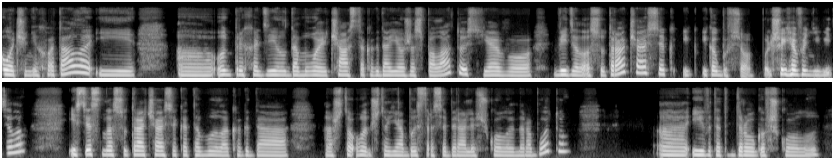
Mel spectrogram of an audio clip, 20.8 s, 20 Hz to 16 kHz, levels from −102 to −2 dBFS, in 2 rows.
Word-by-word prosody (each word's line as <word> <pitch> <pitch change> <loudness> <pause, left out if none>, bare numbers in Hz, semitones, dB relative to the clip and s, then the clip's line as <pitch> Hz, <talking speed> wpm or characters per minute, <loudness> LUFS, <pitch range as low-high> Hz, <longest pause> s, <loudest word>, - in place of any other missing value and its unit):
Очень 200 -4 +5
не 180 - -2
хватало, 275 - +2
и, 190 -1 -1 0.5
а, 180 0 -1
он 205 -1 +2
приходил 195 -1 +1
домой 185 0 0
часто, 190 -1 0
когда 185 +1 -2
я 185 0 +2
уже 180 0 -2
спала, 180 - -1
то 300 -4 0
есть 230 -3 0
я 185 0 +2
его 175 -1 -1 0.3
видела 190 -2 +4
с 165 - -5
утра 210 - +3
часик 280 -9 +1
и - - -5
к - - -30
и 195 - -3
как 195 -1 +2
бы - - -5
всё. - - -5
Больше 225 - +4
я 220 0 +8
его 210 0 +2
не 185 -1 -3
видела. 300 +5 -1 0.6
Естественно, 205 -1 +4
с 200 - -3
утра 200 0 +4
часик 195 -1 -1
это 185 0 -2
было, 180 -1 -1
когда, 175 -1 -2 0.4
а, 175 -1 -2
что 165 - -1
он, 185 0 -1
что 195 - -4
я 180 -1 0
быстро 180 0 -3
собирались 170 -1 -2
в - - -6
школу 175 -2 -2
и - - -3
на 170 0 -4
работу. 335 - -2 1.1
А, 190 -2 +2
и 195 -1 +4
вот 185 -1 -5
эта 180 0 -2
дорога 180 -2 +1
в 170 - -8
школу. 170 +2 -3
185 Hz, 170 wpm, -22 LUFS, 180-200 Hz, 1.1 s, я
